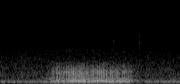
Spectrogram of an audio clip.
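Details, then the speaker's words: Single low, rumbling, throaty snore from a small pet dog, faint over room noise; snoring. "uh for the record if you can hear snoring in the background it's my little dog i'm sorry"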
